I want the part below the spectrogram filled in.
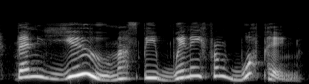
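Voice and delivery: eager, excited witch voice, high and loud. Narrator reading a witch recognising another witch, exclaiming excitedly. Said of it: "the witch exclaimed excitedly".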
